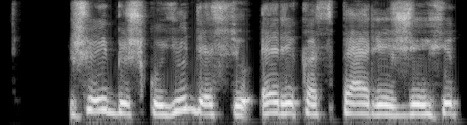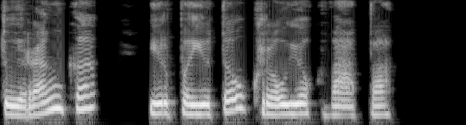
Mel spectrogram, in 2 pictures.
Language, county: Lithuanian, Kaunas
